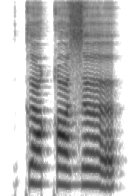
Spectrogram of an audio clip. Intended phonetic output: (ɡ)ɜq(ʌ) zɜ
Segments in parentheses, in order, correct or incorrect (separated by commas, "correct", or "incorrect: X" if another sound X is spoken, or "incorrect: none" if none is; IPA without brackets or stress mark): incorrect: k, correct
